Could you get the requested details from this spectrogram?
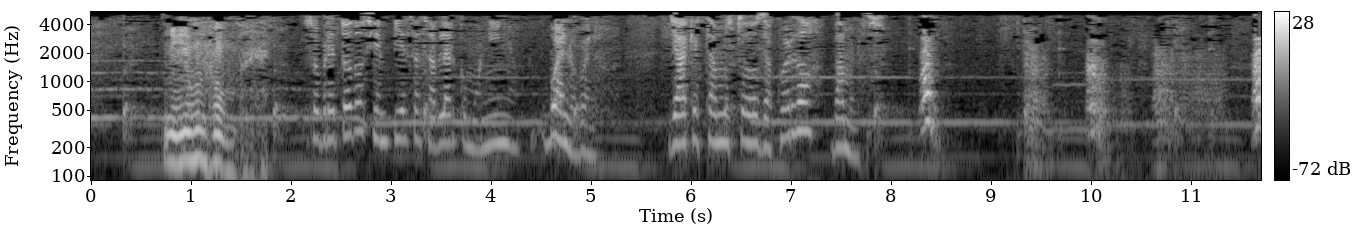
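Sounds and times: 
speech: 0.7s - 1.6s, 2.2s - 5.2s, 5.8s - 8.6s
dog barking while threatening a hen: 8.3s - 8.6s, 9.4s - 11.0s.

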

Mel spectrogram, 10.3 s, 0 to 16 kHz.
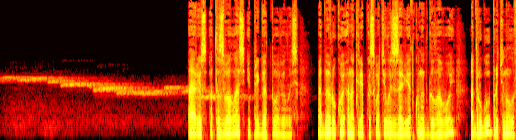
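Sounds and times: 
person whistling a sad pigeon-like song: 0.0s - 5.2s
speech: 3.8s - 10.3s.

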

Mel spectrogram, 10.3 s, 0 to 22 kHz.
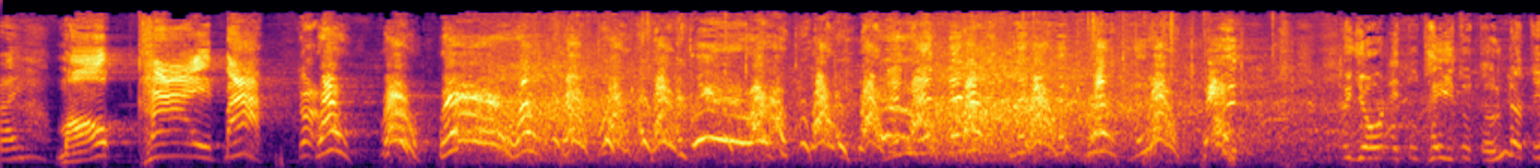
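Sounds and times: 
speech: 0.0s - 10.2s
dogs barking and yipping in a dog pen: 2.2s - 8.7s
laughter: 3.0s - 10.2s.

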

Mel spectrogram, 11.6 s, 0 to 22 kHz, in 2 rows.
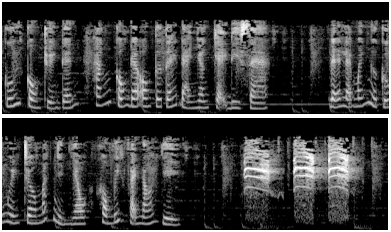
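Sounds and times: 
speech: 0.0s - 4.1s, 4.9s - 8.6s
angry little bird squawking as it flies up: 9.4s - 11.2s.

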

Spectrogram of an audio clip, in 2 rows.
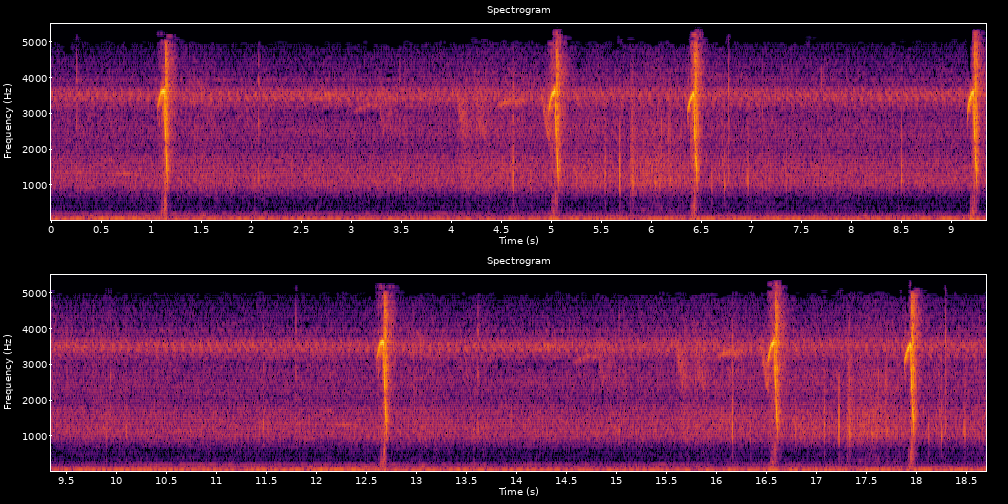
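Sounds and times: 
Atlantic royal flycatcher Onychorhynchus swainsoni sharp calls: 0.7s - 1.4s, 4.0s - 5.3s, 6.3s - 6.6s, 9.1s - 9.5s, 12.1s - 13.0s, 14.4s - 16.9s, 17.7s - 18.2s.

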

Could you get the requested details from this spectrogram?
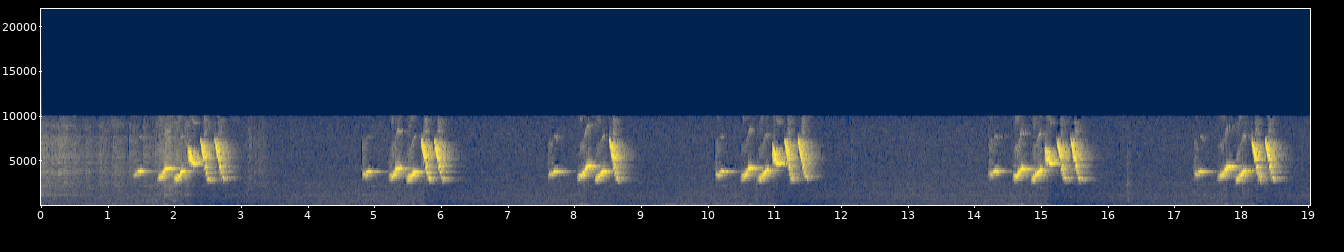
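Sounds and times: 
double-collared seedeater whistled twittering song: 1.4s - 3.0s, 4.8s - 6.3s, 7.6s - 8.9s, 10.1s - 11.8s, 14.2s - 15.8s, 17.3s - 18.8s.

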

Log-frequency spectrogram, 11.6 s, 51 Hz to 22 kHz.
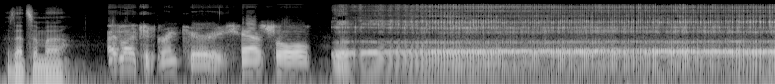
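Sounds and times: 
speech: 0.1s - 6.3s
long deep throaty burp: 5.0s - 11.6s.

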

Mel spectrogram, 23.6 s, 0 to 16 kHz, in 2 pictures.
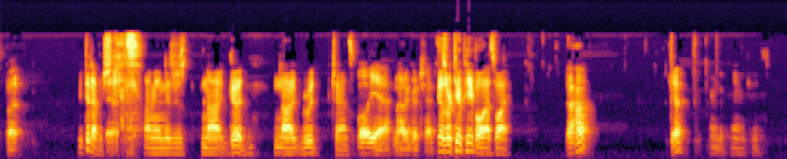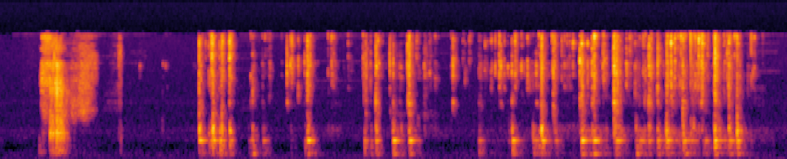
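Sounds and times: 
speech: 1.2s - 7.7s, 8.5s - 9.0s, 10.0s - 11.5s, 12.4s - 13.1s
keyboard typing by someone writing: 14.8s - 23.2s.

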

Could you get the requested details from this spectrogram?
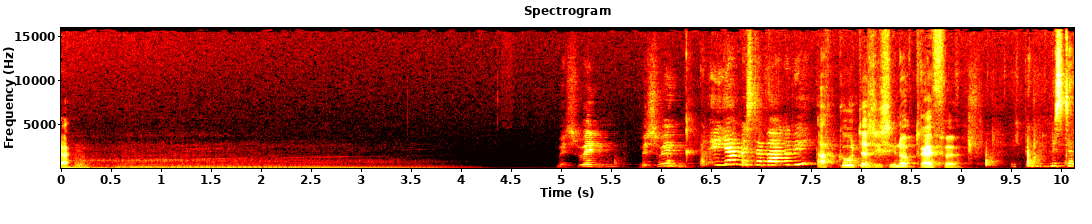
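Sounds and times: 
speech: 0.0s - 0.2s, 5.1s - 10.1s
car engine rumble while driving to a warehouse: 0.0s - 4.4s.

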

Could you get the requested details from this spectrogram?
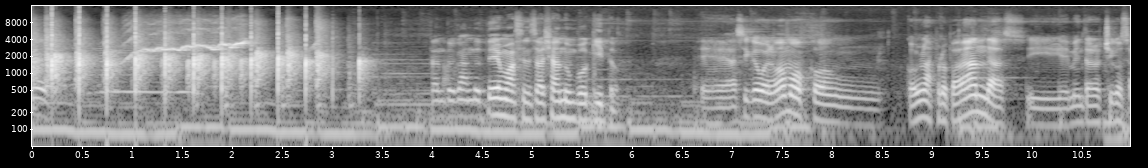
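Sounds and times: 
people clapping in a studio: 0.0s - 3.6s
speech: 4.0s - 6.0s, 6.7s - 10.9s.

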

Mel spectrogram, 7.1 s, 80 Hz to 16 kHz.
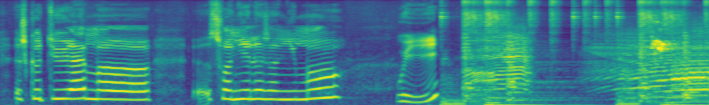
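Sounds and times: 
speech: 0.1s - 5.4s, 6.8s - 7.0s
cows mooing on a farm: 4.8s - 7.0s.

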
